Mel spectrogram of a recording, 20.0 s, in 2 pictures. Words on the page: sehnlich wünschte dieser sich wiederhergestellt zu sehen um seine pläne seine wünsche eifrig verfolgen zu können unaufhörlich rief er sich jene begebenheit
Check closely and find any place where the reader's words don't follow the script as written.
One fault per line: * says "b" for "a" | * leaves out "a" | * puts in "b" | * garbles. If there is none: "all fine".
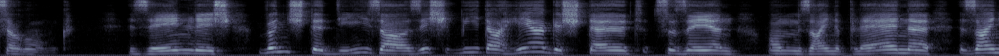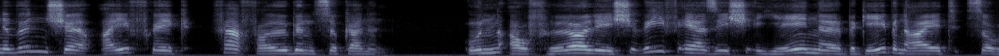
all fine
